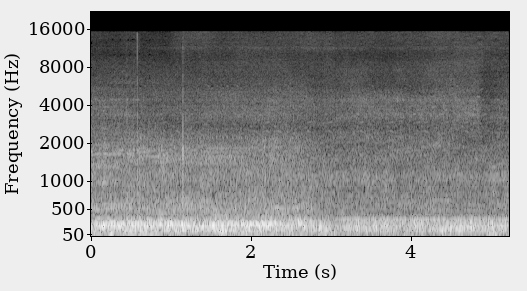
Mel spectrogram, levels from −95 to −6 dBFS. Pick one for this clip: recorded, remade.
remade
